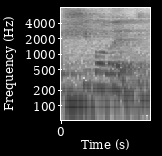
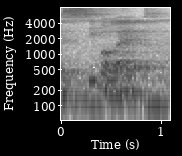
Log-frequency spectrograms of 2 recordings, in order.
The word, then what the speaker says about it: chibolete: Aí se respondesse que não, os homens de Gileados lhe diziam: "Então diga chibolete". Diga cibolete. Se ele dizia cibolete, não podendo pronunciar corretamente a palavra, então eles recebiam um abraço e um aperto de mão.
